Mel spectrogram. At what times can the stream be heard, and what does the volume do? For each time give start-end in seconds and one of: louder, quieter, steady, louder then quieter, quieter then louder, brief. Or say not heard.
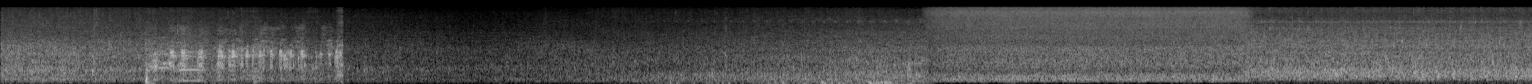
0.0-15.2 quieter then louder.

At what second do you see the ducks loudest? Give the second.
2 s.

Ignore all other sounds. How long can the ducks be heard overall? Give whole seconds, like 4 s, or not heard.
2 s.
